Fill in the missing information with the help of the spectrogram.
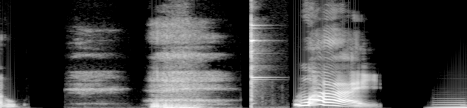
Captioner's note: sigh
